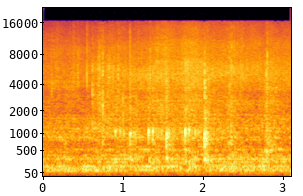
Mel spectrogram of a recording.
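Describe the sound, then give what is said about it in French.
Red mullet fillets frying in a hot pan give a steady, dense sizzle with a few sharper crackles and pops rising above the continuous hiss. No voices. “Les filets de rouget sont bientôt cuits.”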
